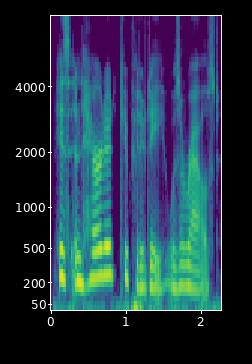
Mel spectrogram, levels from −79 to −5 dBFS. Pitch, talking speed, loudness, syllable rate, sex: 190 Hz, 130 wpm, -19 LUFS, 6.1 syllables/s, female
